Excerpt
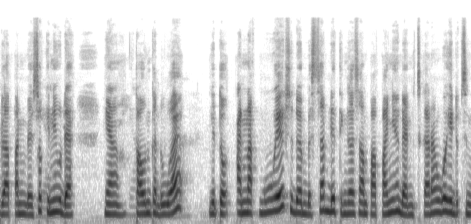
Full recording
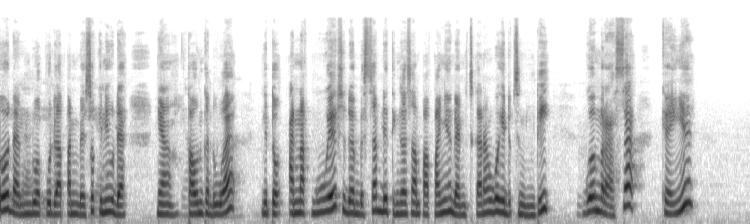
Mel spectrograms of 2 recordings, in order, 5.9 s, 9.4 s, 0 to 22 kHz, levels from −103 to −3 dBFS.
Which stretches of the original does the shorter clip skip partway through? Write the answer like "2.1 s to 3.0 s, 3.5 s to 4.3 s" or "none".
none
